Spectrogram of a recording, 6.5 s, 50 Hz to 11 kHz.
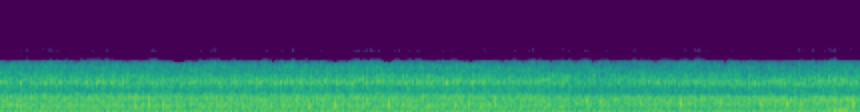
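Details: Suzuki Bandit 1200 K3, 29k on the clock, warm idle with a loose, uneven knock two to three per second; only when warm, persists with clutch pulled, inaudible under load, worsening over a year; source not pinned down.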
